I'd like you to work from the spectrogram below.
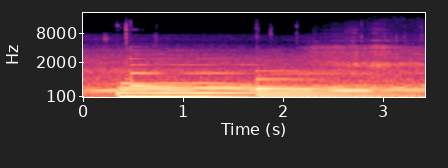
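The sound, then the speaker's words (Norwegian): A car engine hums steadily as the car drives along a short stretch of road in the dark, its low drone stepping up in pitch once, with a faint rushing hiss in the background and no voices. “En bil kommer kjørende”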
